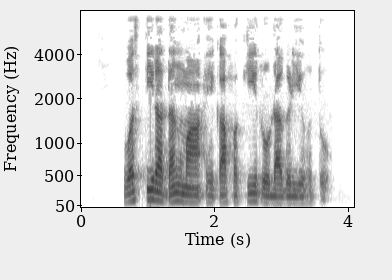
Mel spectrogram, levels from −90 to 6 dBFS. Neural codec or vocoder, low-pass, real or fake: none; 7.2 kHz; real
